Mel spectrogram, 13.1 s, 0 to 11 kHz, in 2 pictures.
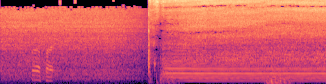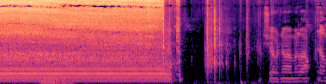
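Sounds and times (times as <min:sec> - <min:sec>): water jet hissing: 0:00.0 - 0:09.9
pressure washer motor humming: 0:03.0 - 0:10.0.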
